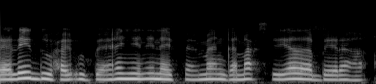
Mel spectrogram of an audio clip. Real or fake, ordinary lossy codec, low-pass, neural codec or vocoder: fake; none; 7.2 kHz; codec, 16 kHz, 16 kbps, FunCodec, trained on Chinese and English, 50 frames a second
